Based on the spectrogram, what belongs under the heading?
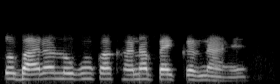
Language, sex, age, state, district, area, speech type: Hindi, female, 18-30, Uttar Pradesh, Mau, urban, conversation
